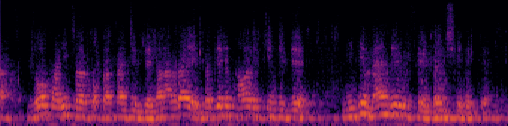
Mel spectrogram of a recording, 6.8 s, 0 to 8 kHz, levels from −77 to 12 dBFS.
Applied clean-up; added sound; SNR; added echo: neural separator model SepFormer DNS4.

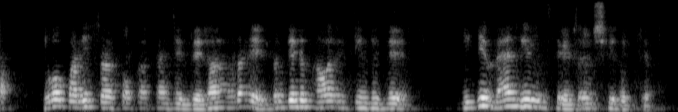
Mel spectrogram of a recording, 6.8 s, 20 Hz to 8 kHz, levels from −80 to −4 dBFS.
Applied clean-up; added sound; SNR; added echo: neural mask model DeepFilterNet 3.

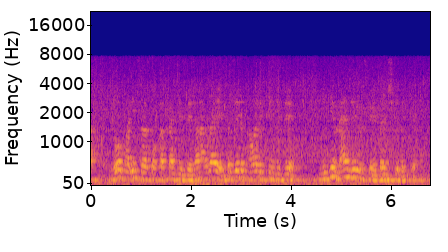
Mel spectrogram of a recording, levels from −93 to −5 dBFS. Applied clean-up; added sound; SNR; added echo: none; Stream; 17 dB; reverberation time 0.8 s.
